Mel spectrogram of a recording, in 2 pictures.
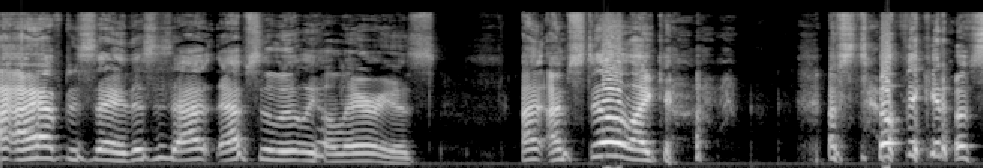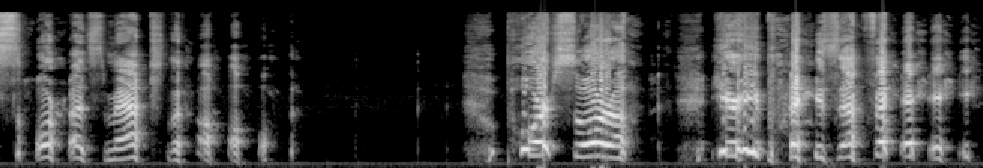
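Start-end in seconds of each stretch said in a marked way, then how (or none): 6.2-16.4 real laughter breaking into drawn-out words; loud, higher, nearly crying with laughter; laughing to tears. Real, not acted. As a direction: struggle to talk while cracking up. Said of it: "I'm almost crying over here".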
